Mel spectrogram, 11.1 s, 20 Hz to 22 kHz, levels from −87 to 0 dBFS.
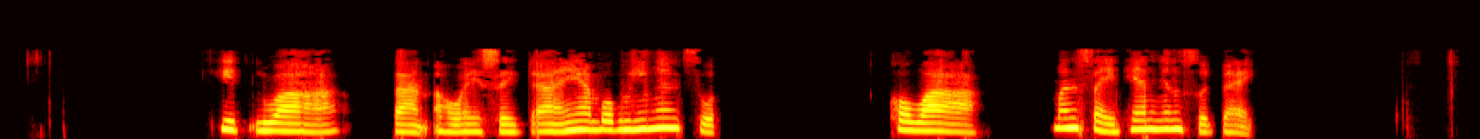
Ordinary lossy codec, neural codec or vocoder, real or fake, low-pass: MP3, 24 kbps; codec, 16 kHz, 0.7 kbps, FocalCodec; fake; 7.2 kHz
